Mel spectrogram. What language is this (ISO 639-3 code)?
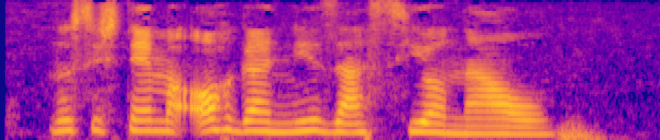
por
